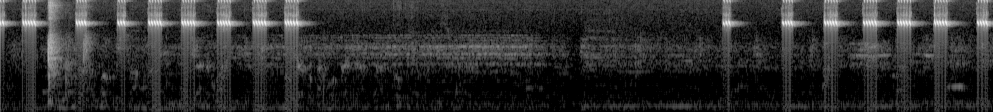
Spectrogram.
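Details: Javan field cricket, the loud jangkrik jeliteng from rice fields, chirps rapidly at first, then falls silent for about four seconds while a low hum and a click sound, before shrill chirping returns.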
